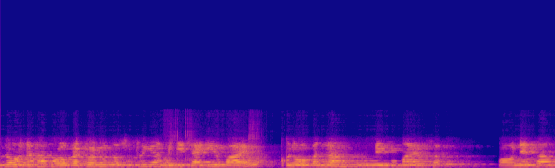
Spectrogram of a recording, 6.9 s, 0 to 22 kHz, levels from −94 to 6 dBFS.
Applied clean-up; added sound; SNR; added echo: neural separator model SepFormer DNS4.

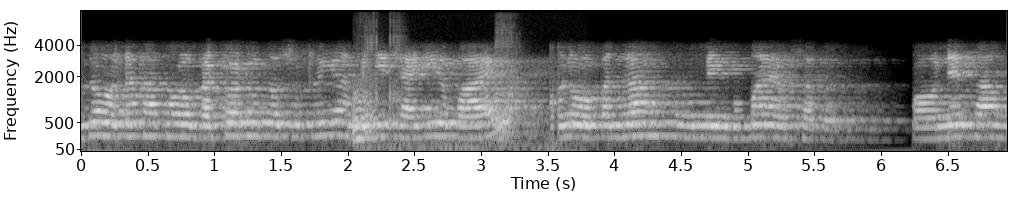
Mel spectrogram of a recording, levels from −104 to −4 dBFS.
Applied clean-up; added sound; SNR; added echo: none; Fart; 9 dB; reverberation time 1.2 s.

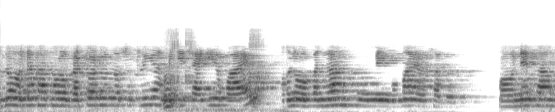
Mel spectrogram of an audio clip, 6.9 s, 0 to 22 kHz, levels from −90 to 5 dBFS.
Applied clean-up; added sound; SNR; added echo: classical method WPE with log-MMSE.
